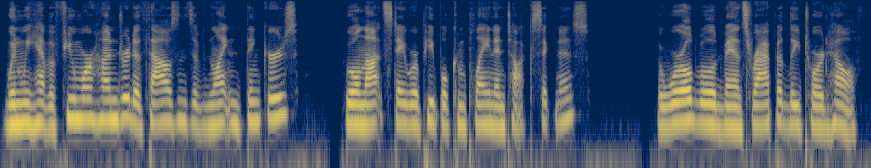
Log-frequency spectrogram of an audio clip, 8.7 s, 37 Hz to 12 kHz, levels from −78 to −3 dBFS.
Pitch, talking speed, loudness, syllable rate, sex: 170 Hz, 200 wpm, -19 LUFS, 5.9 syllables/s, female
